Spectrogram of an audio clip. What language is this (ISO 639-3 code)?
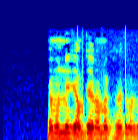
ben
